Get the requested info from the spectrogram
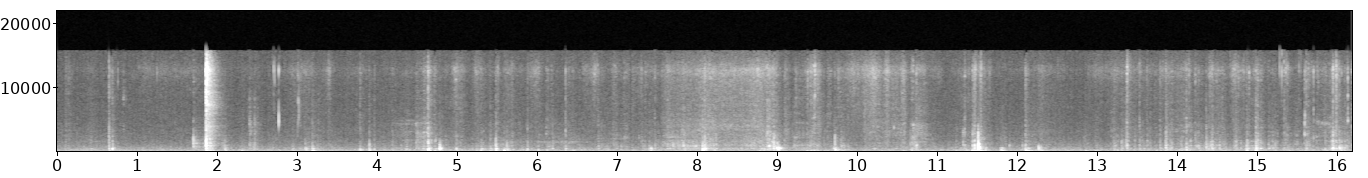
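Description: Cardboard toy box being slit open with a hobby knife and a clear plastic clamshell tray slid out: scattered clicks, scrapes and crinkles of card and plastic, with a sharp click about two seconds in and a longer rustle about eight seconds in.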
